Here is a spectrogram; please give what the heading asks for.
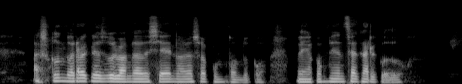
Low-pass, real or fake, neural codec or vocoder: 9.9 kHz; fake; codec, 32 kHz, 1.9 kbps, SNAC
